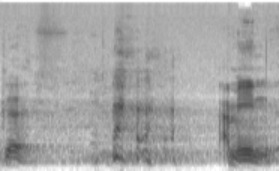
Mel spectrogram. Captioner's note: audience laughing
